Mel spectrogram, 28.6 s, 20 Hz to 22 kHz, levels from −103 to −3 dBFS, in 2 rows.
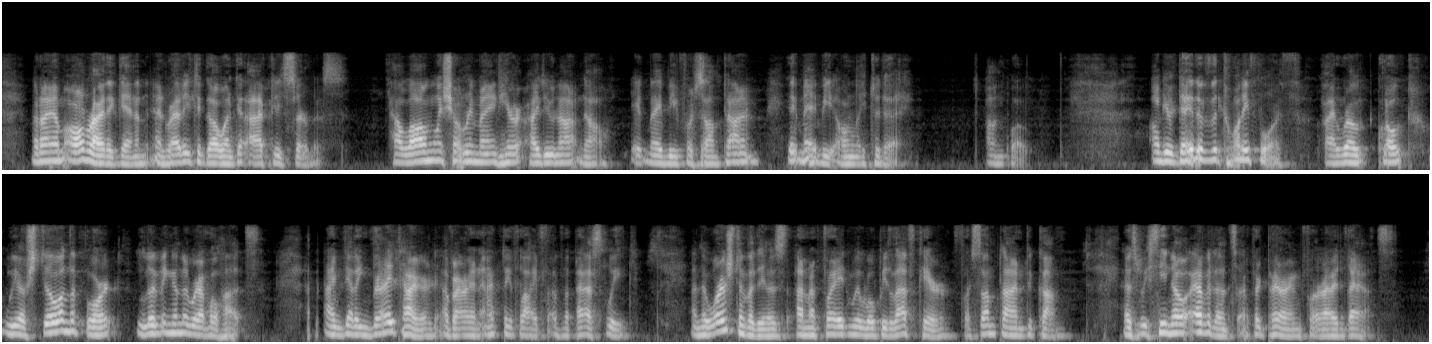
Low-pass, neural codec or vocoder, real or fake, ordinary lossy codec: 7.2 kHz; codec, 24 kHz, 1.5 kbps, HILCodec; fake; MP3, 64 kbps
